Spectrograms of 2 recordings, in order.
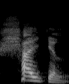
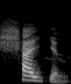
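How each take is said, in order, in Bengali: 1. শব্দটি একটি sh ধ্বনি দিয়ে শুরু হয়। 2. শব্দটি একটি sh ধ্বনি দিয়ে শুরু হয়।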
